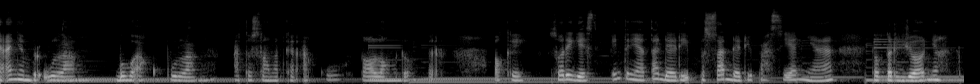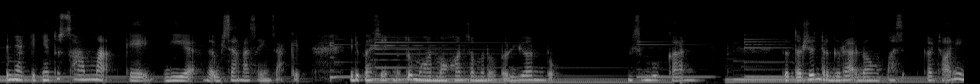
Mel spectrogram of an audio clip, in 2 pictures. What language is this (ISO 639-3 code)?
ind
